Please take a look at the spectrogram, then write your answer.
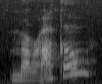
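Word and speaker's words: Marocco: the other researcher andy morocco it's spelled like morocco but m-a-r-o-c-z-o he read and then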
